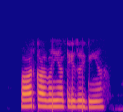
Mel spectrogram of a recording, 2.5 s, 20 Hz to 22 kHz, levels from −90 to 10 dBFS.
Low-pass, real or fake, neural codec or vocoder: 5.4 kHz; real; none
